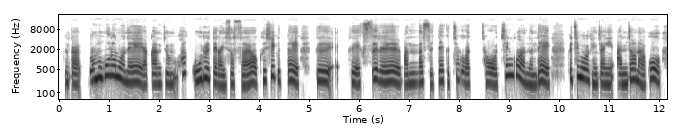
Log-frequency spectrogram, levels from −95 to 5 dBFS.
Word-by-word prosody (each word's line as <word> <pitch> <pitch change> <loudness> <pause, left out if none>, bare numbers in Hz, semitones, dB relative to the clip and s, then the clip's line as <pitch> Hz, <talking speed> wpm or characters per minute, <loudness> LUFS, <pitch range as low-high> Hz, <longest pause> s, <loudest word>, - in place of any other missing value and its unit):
그니까 185 -3 -2 0.2
너무 260 +5 +6
호르몬에 250 - +3
약간 185 +1 -2
좀 190 +7 -4
확 380 +2 -2
오를 260 +5 +4
때가 185 -6 -1
있었어요. 180 +2 -1
그 230 - -2
시기 290 -4 -2
때 225 -5 +2 0.3
그 225 -2 +2
에 - - -5 0.4
그 200 - 0
엑스를 210 0 +1
만났을 195 0 -2
때 225 0 0
그 200 -3 -7
친구가 215 -7 -3 0.2
저 190 -2 -1
친구였는데 220 - +1 0.4
그 250 - -2
친구가 275 -3 +4
굉장히 185 -2 -2
안전하고 210 +4 +1
210 Hz, 275 characters per minute, -20 LUFS, 185-250 Hz, 0.4 s, 너무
